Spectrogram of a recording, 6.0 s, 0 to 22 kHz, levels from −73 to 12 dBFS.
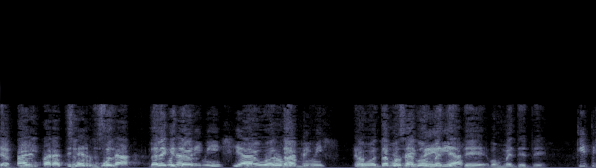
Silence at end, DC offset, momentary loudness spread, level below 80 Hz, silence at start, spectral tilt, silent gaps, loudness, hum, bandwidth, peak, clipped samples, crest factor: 0 s; 1%; 12 LU; -56 dBFS; 0 s; -4 dB/octave; none; -17 LUFS; none; 8.8 kHz; -2 dBFS; under 0.1%; 14 dB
